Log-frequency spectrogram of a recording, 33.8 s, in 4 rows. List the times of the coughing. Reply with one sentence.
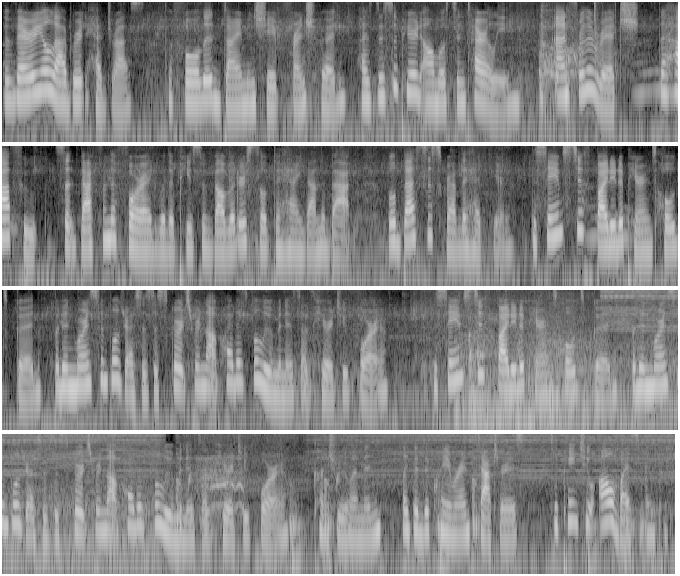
The coughing can be heard from 6.7 to 7.3 s.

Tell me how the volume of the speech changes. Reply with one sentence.
The volume of the speech stays about the same.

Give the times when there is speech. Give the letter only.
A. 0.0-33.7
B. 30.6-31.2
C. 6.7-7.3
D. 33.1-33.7
A.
